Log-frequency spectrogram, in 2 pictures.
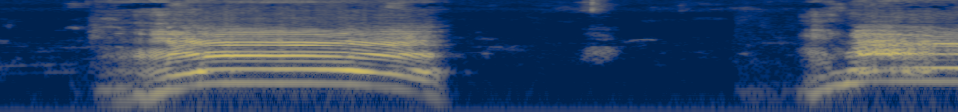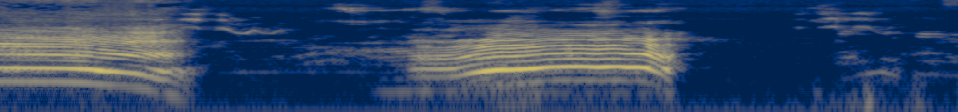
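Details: A cow that followed the people after hearing a played cow sound gives three long, deep, harmonic moos, each about one and a half seconds, spaced roughly every three seconds.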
